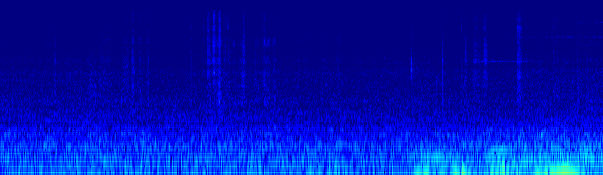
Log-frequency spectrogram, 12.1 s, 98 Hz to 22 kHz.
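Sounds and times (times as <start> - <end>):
ink brush scratching paper: 3.8 - 7.0, 9.0 - 12.0.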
